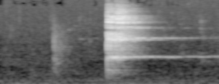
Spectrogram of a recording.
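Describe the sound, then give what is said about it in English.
A single bright clink of glasses touching in a toast, fairly loud, with a clear ringing tone that fades over the following half second. “Cheers to you.”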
